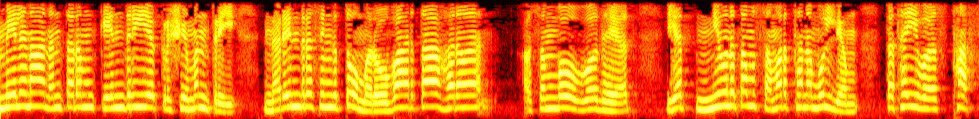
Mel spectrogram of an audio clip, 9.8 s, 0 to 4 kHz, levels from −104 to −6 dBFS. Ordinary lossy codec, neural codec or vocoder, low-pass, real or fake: none; none; 3.6 kHz; real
